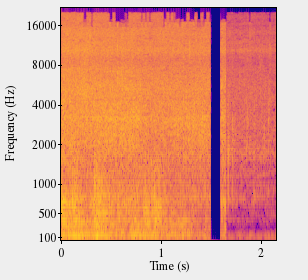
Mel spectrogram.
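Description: Ground spices, coriander powder and garam masala, fry and get stirred in a pan for an egg and potato curry. A loud, dense sizzle continues with a brief cut of silence partway through, then quieter frying.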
